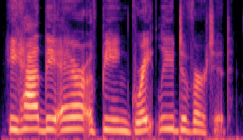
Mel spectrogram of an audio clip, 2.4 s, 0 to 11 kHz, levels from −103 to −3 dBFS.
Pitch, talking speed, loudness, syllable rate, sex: 245 Hz, 195 wpm, -20 LUFS, 4.9 syllables/s, female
